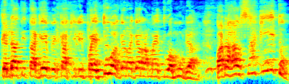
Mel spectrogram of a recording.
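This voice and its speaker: A man's voice: high voice, expressive, fairly quick. A man preaching a humorous sermon, teasing the women in his audience. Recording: echoey hall, distant mic.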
